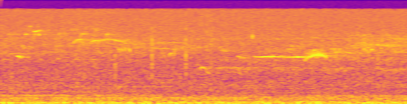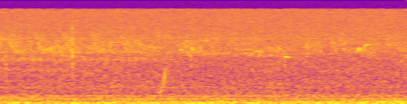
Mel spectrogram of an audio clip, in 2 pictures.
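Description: Faint bird calls: a few thin chirps and one short whistled note a few seconds in, over a steady low rumble.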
